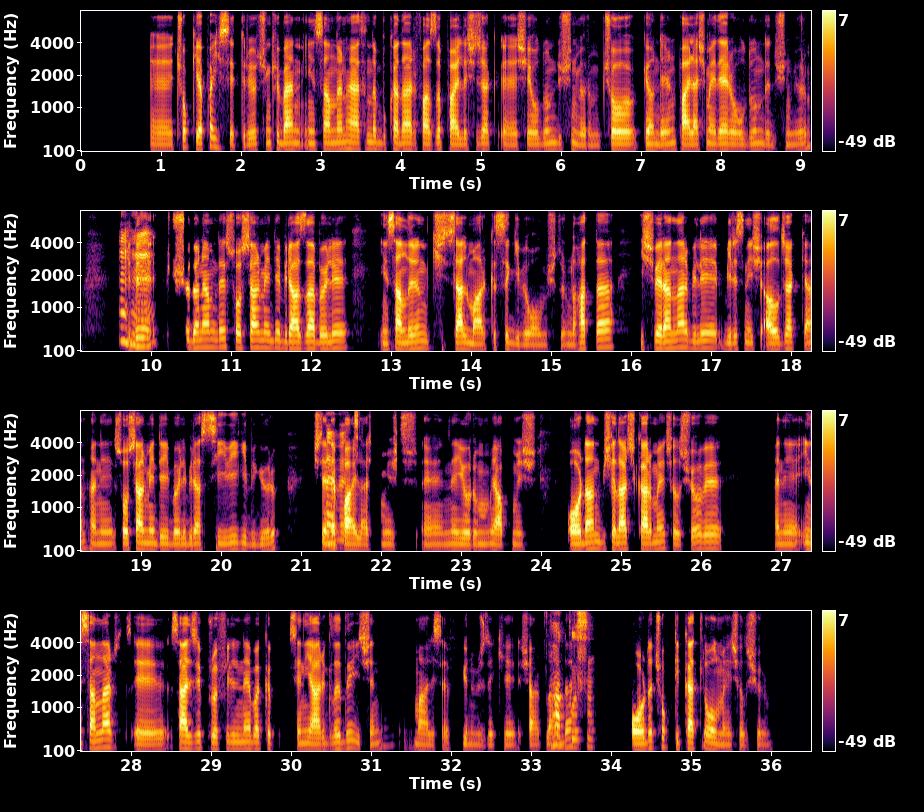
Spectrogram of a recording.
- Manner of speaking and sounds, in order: other background noise; tapping
- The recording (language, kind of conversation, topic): Turkish, advice, Sosyal medyada gerçek benliğinizi neden saklıyorsunuz?
- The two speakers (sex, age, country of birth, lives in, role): female, 25-29, Turkey, Germany, advisor; male, 20-24, Turkey, Netherlands, user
